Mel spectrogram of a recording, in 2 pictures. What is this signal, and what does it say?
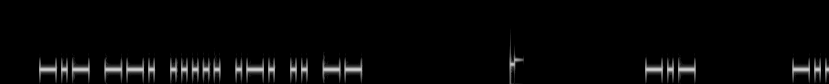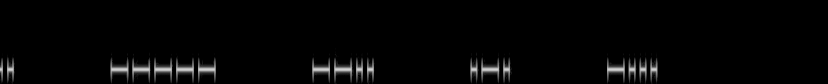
Morse code, heard as a keyed tone, about 22 wpm, spaced as for 11 wpm, 700 Hz. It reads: KG5RIM KB0ZRB
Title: USA Call Signs - 6 Characters - 6x Character Spacing - 22wpm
